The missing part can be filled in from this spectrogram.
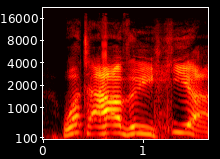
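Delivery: high, bad fake Russian accent. Two speakers admit they can't do French accents; one tries anyway: bad Russian-sounding accent.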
